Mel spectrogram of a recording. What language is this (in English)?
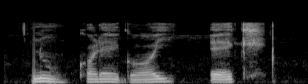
Esperanto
